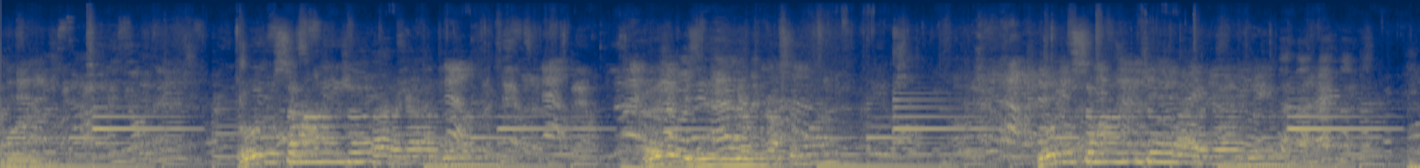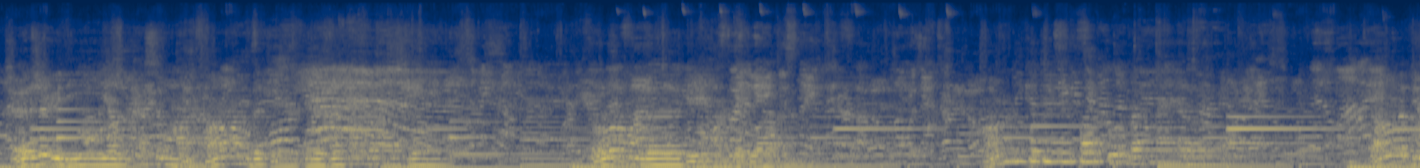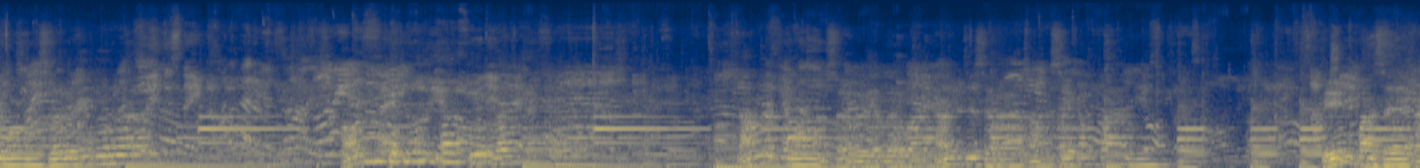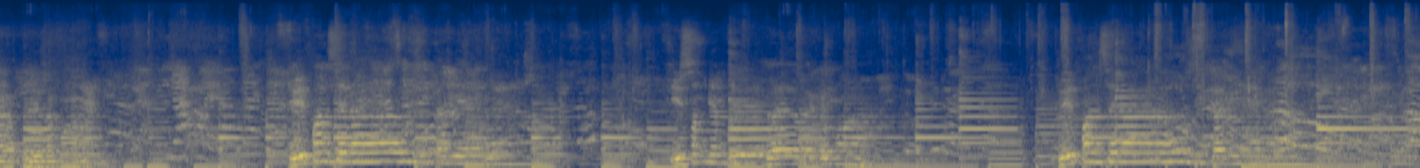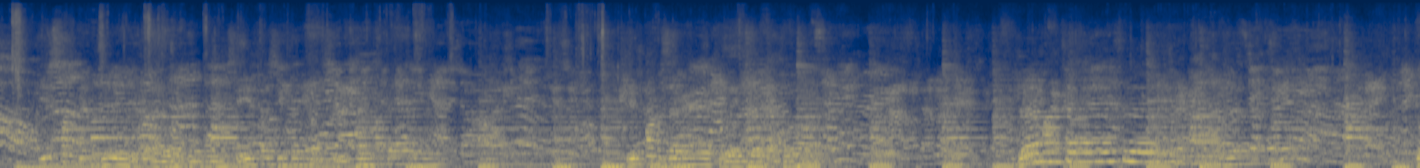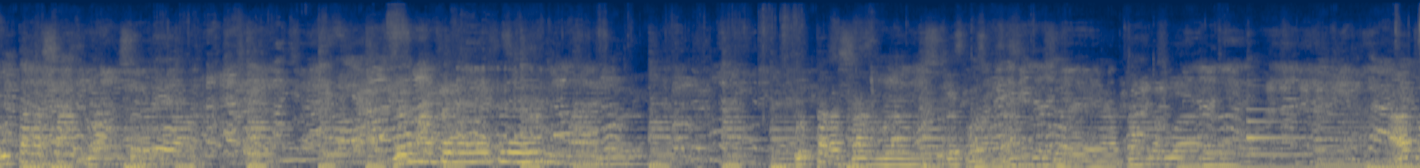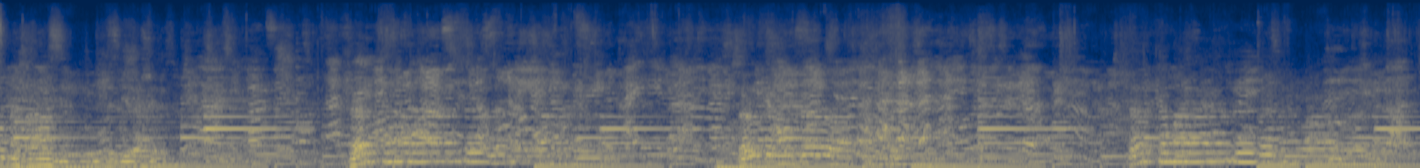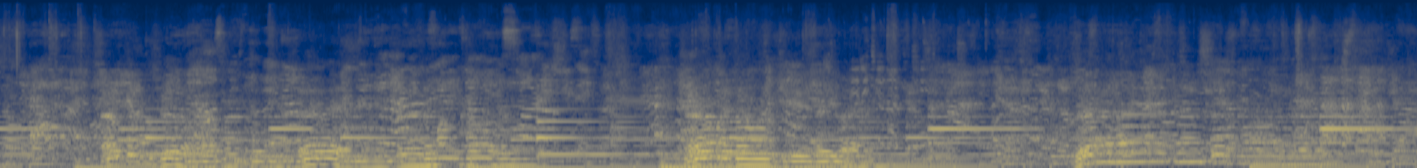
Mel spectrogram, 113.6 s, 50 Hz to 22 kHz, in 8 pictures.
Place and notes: {"title": "Via Maestra, Rorà TO, Italia - Stone Oven House August 29/30 2020 artistic event 1 of 3", "date": "2020-08-29 21:00:00", "description": "Music and contemporary arts at Stone Oven House, Rorà, Italy; event 1 of 3\nOne little show. Two big artists: Alessandro Sciaraffa and Daniele Galliano. 29 August.\nSet 1 of 3: Saturday, August 30th, h.9:00 p.m.", "latitude": "44.79", "longitude": "7.20", "altitude": "893", "timezone": "Europe/Rome"}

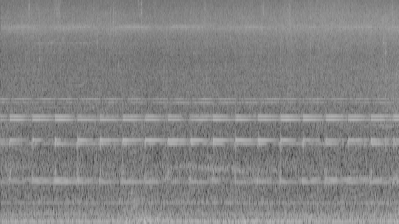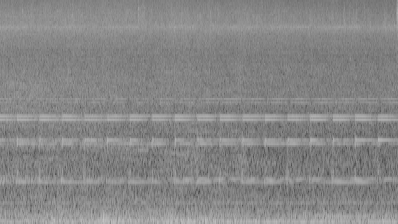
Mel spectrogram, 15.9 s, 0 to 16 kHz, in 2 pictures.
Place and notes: {"title": "Xinsheng St., Yuli Township - In the railway level crossing", "date": "2014-10-09 16:40:00", "description": "Traffic Sound, Train traveling through the sound, Beside the railway tracks\nZoom H2n MS+XY", "latitude": "23.34", "longitude": "121.31", "altitude": "141", "timezone": "Asia/Taipei"}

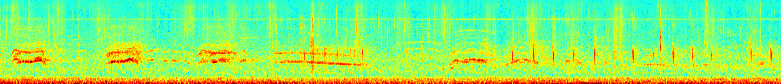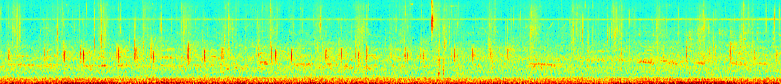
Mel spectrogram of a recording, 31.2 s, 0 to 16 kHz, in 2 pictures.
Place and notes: {"title": "Hacienda del Campestre, Hacienda del Campestre, León, Gto., Mexico - Parque de Los Cárcamos, caminando despacio desde el lago a la puerta de Adolfo López Mateos.", "date": "2021-10-02 13:46:00", "description": "Parque de Los Cárcamos, walking slowly from the lake to Adolfo López Mateos’ door.\nI made this recording on october 2nd, 2021, at 1:46 p.m.\nI used a Tascam DR-05X with its built-in microphones and a Tascam WS-11 windshield.\nOriginal Recording:\nType: Stereo\nEsta grabación la hice el 2 de octubre de 2021 a las 13:46 horas.", "latitude": "21.17", "longitude": "-101.68", "altitude": "1827", "timezone": "America/Mexico_City"}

